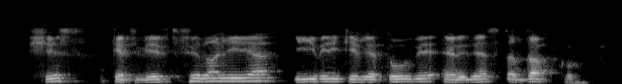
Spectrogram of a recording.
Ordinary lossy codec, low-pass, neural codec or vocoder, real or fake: AAC, 32 kbps; 5.4 kHz; codec, 24 kHz, 3 kbps, HILCodec; fake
